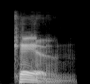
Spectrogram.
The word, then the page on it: kaon: British English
